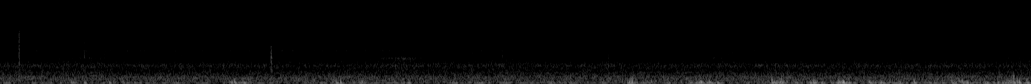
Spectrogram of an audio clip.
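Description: Faint, uneven low rumble of background noise with a few light clicks; no speech.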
